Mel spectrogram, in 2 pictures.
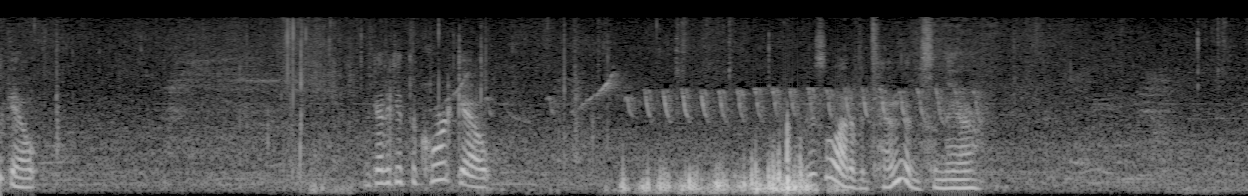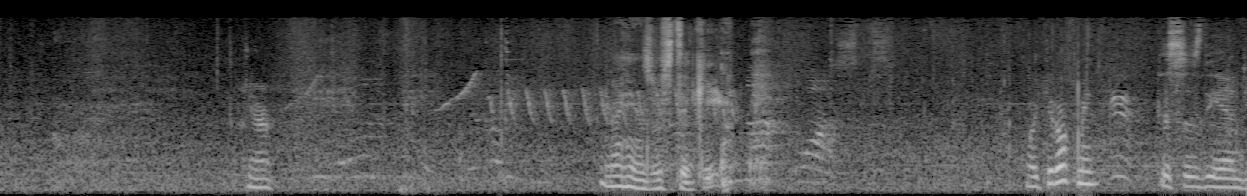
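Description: Wooden hive parts knock and clatter.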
